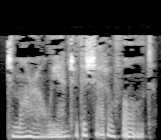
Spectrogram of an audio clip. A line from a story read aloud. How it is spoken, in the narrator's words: he whispered, his voice like a caress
